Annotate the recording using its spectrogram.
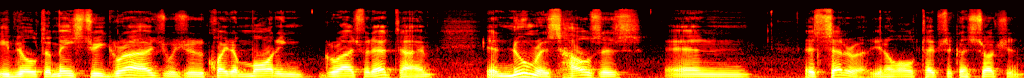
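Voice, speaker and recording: In a New England accent, a man with a dark, mellow tone speaks at a fairly slow pace with ordinary pitch variation. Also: fairly low pitch for a man. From Massachusetts (Leominster). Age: 80s+. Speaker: local businessman. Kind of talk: interview.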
